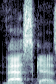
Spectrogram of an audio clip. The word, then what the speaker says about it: Vazquez: Vasquez. I didn't want to blow it. The U is silent.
